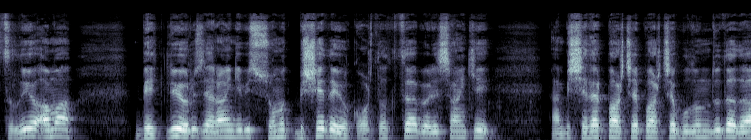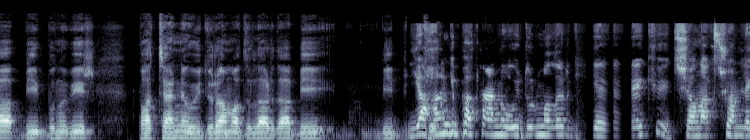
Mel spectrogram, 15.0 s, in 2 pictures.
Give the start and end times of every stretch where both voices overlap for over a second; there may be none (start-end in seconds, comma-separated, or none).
none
